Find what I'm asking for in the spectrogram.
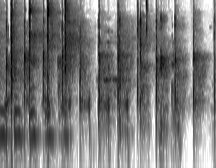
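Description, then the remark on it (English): Scattered applause from a small group of unmuted participants on an online call, a quick run of sharp, uneven claps that thins out toward the end, with a faint voice murmuring at the start. “They are clapping.”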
